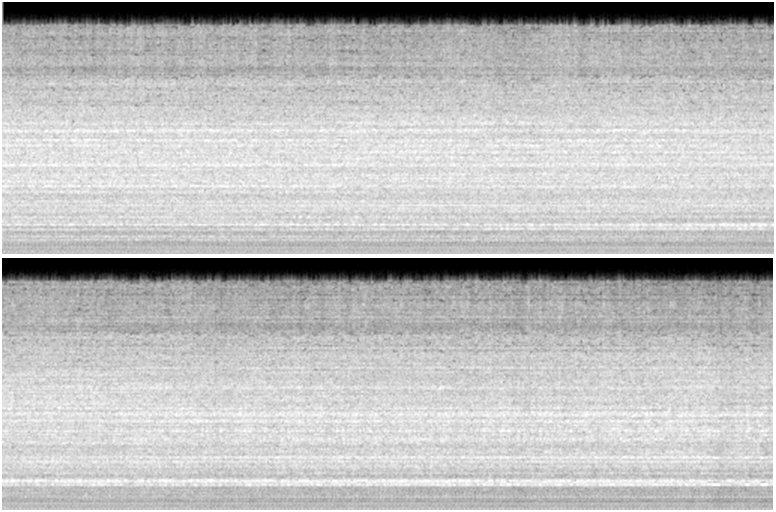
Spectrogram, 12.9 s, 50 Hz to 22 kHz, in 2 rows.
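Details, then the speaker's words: Coolant vacuum filler on a 2011 Audi S4 B8 just fitted with a 2013 CGXC supercharged 3.0T engine: steady hiss with a constant high whistle that shifts near the end, usually meaning maximum vacuum has been reached (otherwise possible tool failure). "this noise pretty much indicates either either the failure of this tool or typically it indicates that I am reached the most vacuum that I can pull from the system"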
